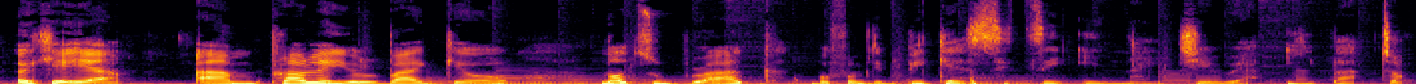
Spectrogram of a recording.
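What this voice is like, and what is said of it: Nigerian English accent. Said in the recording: “From my accent, you could clearly tell that I'm a Nigerian, but I hope you never get to know that I'm a Yoruba girl from my accent.”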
